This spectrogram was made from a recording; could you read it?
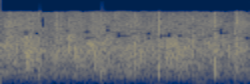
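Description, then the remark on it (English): An audience gives a big hand clap for the Lord, dense, steady hand clapping, a continuous bright crackle of many hands with a few sharper claps standing out at regular intervals. “We can give the Lord now a big hand clap, can't we?”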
